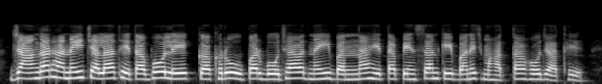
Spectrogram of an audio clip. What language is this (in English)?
Chhattisgarhi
